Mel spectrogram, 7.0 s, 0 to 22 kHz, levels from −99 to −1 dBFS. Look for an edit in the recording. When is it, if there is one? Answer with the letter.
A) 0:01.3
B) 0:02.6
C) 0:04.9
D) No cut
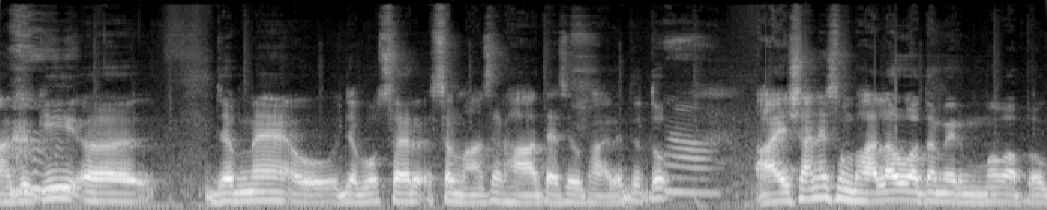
D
